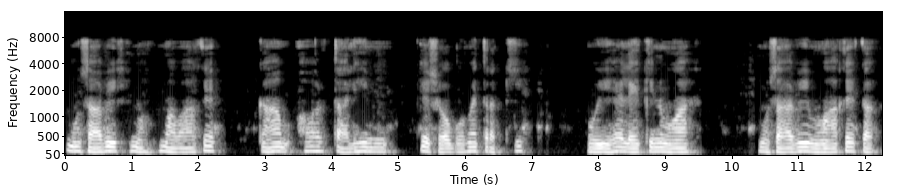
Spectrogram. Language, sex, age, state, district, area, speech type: Urdu, male, 45-60, Uttar Pradesh, Rampur, urban, spontaneous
